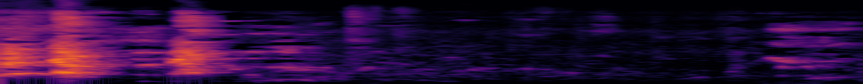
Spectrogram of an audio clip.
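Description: Service dogs sit in the audience at a service-dog class graduation ceremony. Two or three sharp barks come close together near the start, then the room goes mostly quiet before a faint, brief stir at the end.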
